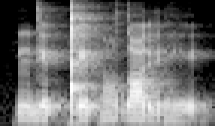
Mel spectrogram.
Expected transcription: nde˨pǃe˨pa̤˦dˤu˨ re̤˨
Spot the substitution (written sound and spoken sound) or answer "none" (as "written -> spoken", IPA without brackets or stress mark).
none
